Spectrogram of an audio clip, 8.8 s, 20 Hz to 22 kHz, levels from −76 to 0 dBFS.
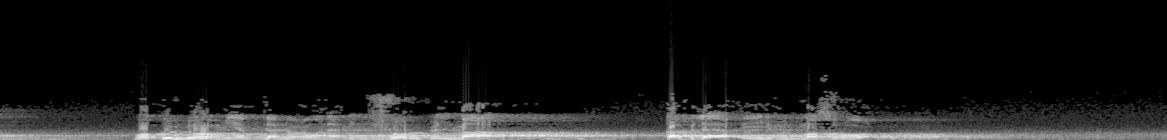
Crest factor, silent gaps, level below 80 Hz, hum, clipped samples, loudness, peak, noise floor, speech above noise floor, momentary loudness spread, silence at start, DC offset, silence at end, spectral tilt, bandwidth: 12 dB; none; -50 dBFS; none; 0.1%; -12 LUFS; 0 dBFS; -32 dBFS; 22 dB; 20 LU; 0 s; under 0.1%; 0 s; -6 dB/octave; 7.8 kHz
